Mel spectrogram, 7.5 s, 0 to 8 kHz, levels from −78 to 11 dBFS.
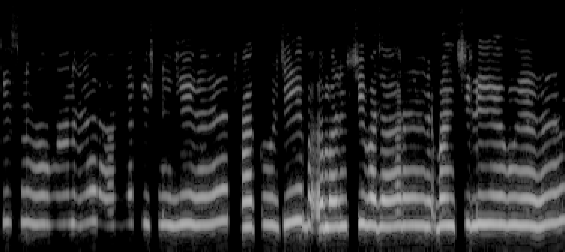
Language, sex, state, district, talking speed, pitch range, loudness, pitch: Hindi, female, Bihar, Sitamarhi, 135 wpm, 325-345 Hz, -21 LUFS, 335 Hz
